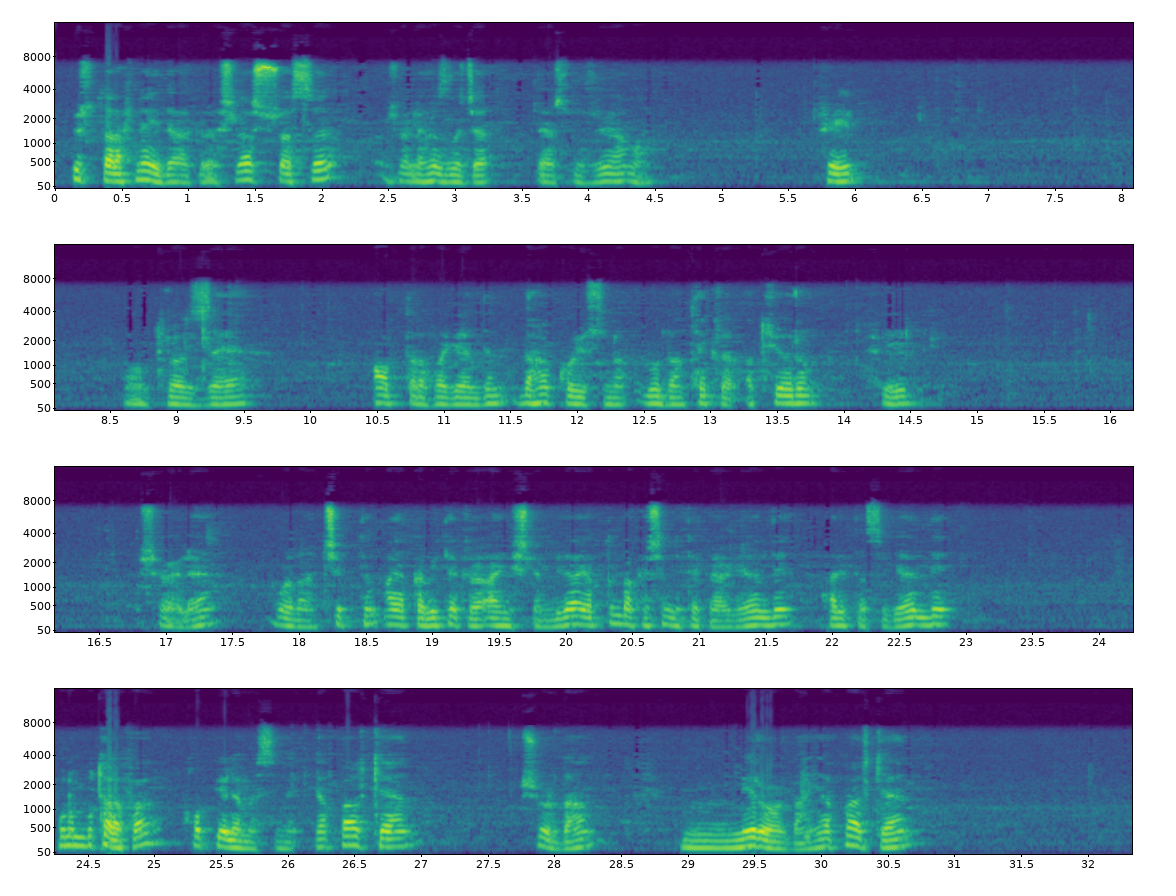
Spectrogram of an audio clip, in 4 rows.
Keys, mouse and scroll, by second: 23.4-32.3 drag.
